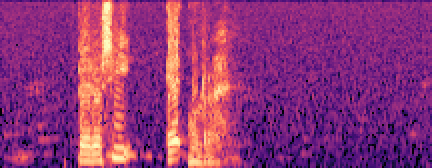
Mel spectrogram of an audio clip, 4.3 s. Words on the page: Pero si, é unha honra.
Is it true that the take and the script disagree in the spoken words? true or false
true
